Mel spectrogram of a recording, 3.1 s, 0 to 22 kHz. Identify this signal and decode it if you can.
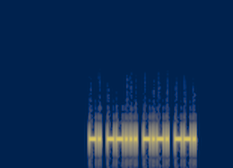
Morse code, heard as a keyed tone, about 40 wpm, 700 Hz. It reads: N7CG
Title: USA Call Signs - 4 Characters - 6x Character Spacing - 40wpm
